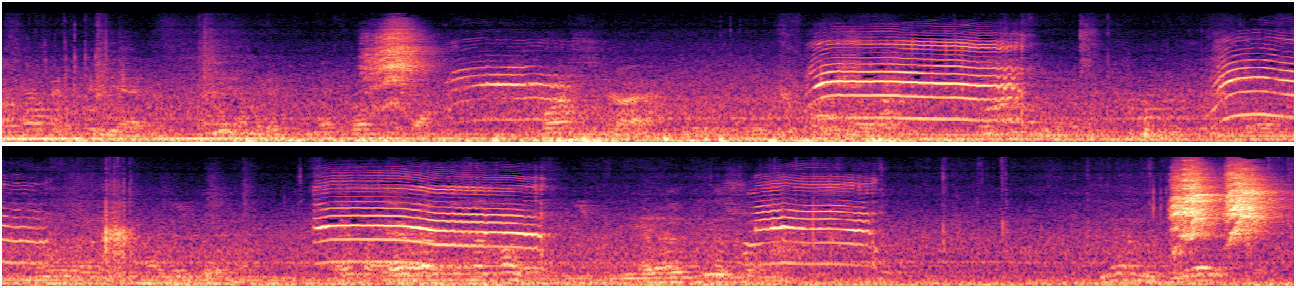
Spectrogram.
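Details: Seaside cats at Kaloi Limenes near Heraklion on Crete give a run of long, wavering meows, each arching up then sliding down, spaced a couple of seconds apart, with quiet Greek speech, a few sharp clicks and steady low background rumble.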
